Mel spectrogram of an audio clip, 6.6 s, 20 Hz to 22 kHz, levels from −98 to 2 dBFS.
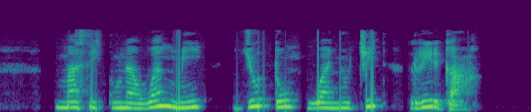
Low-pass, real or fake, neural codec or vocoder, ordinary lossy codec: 7.2 kHz; real; none; AAC, 48 kbps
